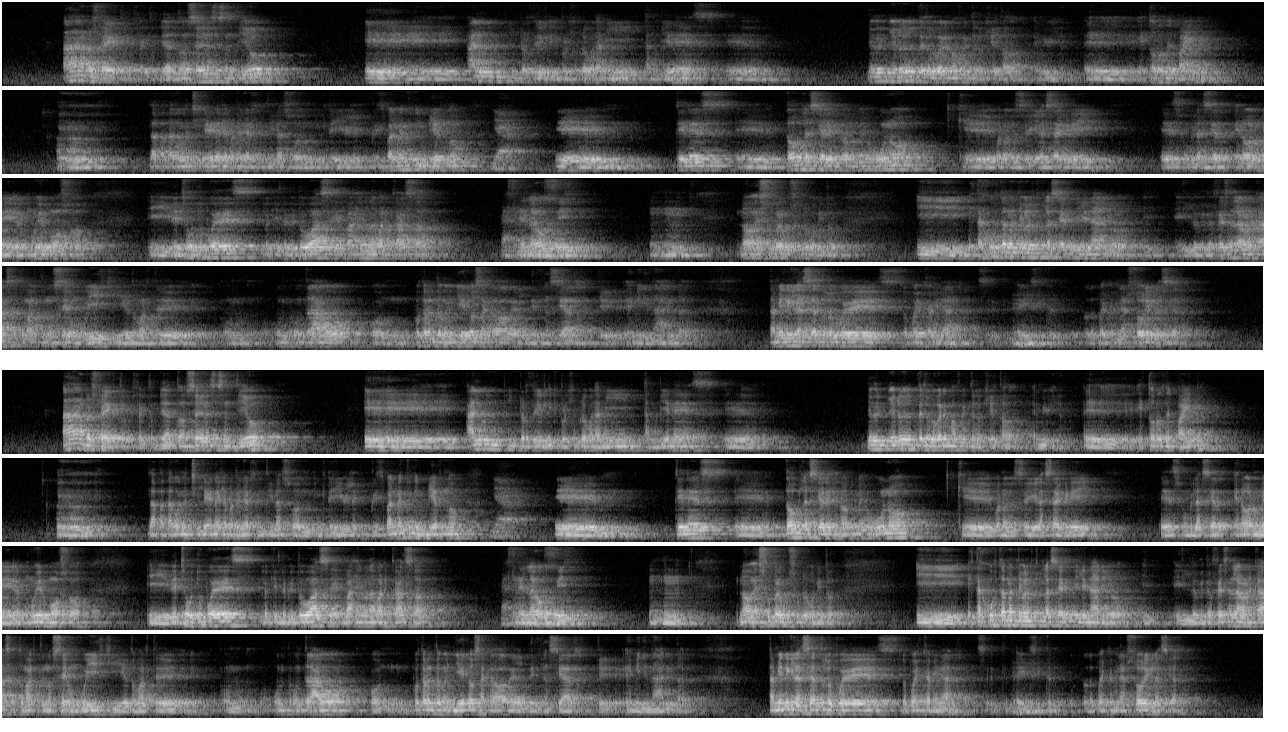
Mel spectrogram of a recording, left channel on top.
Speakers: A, on the right (about 40°); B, in the centre.
A: Ah, perfecto, perfecto. Ya, entonces, en ese sentido... Eh, algo in- imperdible, que por ejemplo para mí también es, eh, yo, yo creo que de los lugares más bonitos en los que yo he estado en mi vida, eh, es Torres del Paine.
B: Ajá.
A: eh, la Patagonia chilena y la Patagonia argentina son increíbles, principalmente en invierno.
B: Ya,
A: eh, tienes eh, dos glaciares enormes, uno que, bueno, es el glaciar Grey, es un glaciar enorme, muy hermoso, y de hecho tú puedes, lo que, lo que tú haces, vas en una barcaza
B: hasta
A: en el
B: hermoso
A: lago Grey.
B: esto.
A: Ujú. No, es súper, súper bonito. Y estás justamente con estos glaciares milenarios y, y lo que te ofrecen en la barcaza es tomarte, no sé, un whisky o tomarte un, un- un trago con, justamente con hielo sacado del, del glaciar que es milenario y tal. También el glaciar tú lo puedes, lo puedes caminar. Es-
B: Ujú,
A: Existen donde puedes caminar sobre el glaciar.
